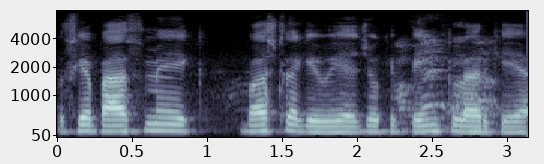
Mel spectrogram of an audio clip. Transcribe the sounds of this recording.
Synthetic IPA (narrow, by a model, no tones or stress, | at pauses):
ʊskepaːsmẽeːk | bɐslɐɡiɦʊiɦɛd͡ʒoːkipɪ̃ŋkləɾkiɛ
